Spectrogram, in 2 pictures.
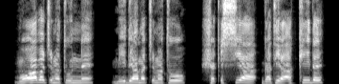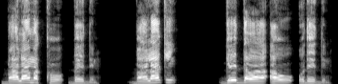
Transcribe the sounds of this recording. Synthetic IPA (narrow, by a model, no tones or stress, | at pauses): moːʔaːbɐt͡ʃʼɪmɐt̪uːnːɛ | miːd̪ɪjaːmɐt͡ʃʼɪmɐt̪uː | ʃɛkʼɪsːɪjaːɡɐt̪ɪjaːɐkːiːd̪ɛ | baːlaːmɐkːɔbe̞ːd̪ːɪnɐ | baːlaːkʼɪ | ɡe̞ːd̪ːɐwaːʔɐwɔɔd̪e̞ːd̪ːɪnɔ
